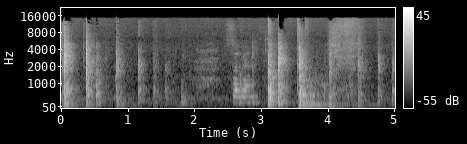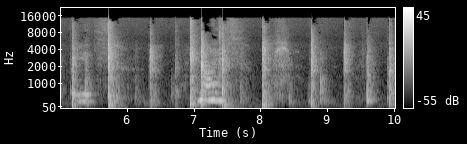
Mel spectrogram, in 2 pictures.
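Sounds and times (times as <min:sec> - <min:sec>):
ball knocking on floor and furniture: 0:03.1 - 0:10.0.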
